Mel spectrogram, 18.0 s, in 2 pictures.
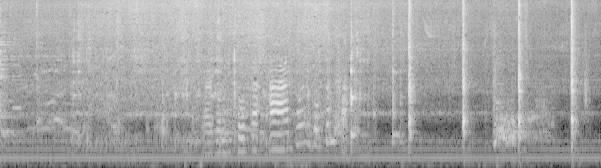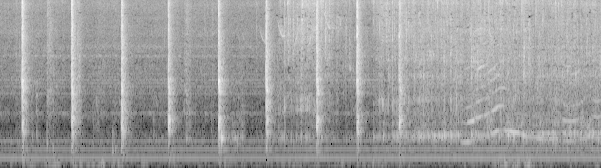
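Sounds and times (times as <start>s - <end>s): vegetables sizzling in a pot: 0.0s - 10.1s, 11.1s - 18.0s.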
